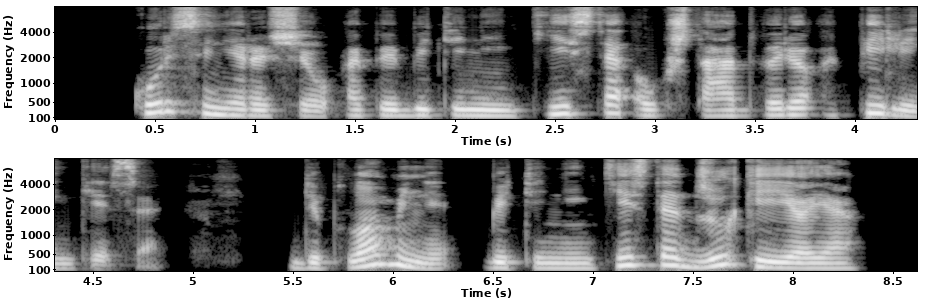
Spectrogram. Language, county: Lithuanian, Vilnius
